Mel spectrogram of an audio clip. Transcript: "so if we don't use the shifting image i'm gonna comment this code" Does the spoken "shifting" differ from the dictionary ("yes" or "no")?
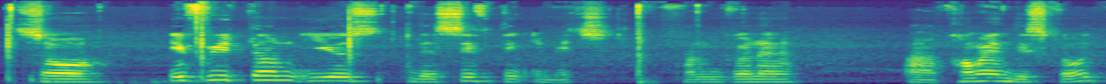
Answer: yes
